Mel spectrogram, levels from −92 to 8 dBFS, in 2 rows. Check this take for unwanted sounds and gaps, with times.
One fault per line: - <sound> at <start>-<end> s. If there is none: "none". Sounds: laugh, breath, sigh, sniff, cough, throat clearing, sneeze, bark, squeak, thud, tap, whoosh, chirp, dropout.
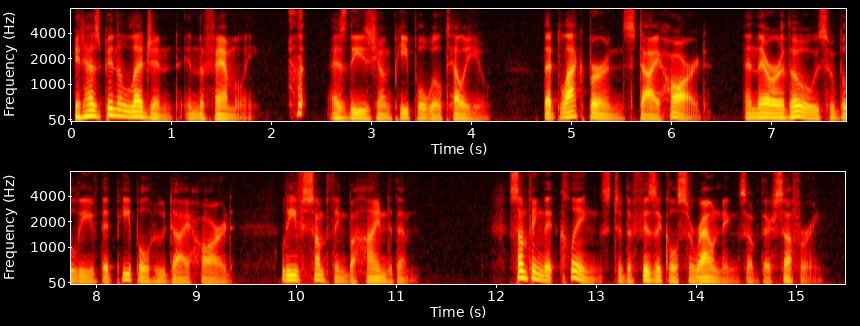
- cough at 2.2-2.4 s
